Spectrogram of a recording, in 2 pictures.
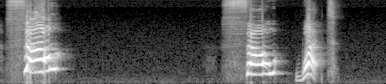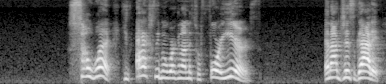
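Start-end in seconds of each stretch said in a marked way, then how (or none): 0.1-7.5 loud, high "so what"; exasperated outcry. Real, not acted. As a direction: throw it back at them, loud and incredulous. Indignant outburst.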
